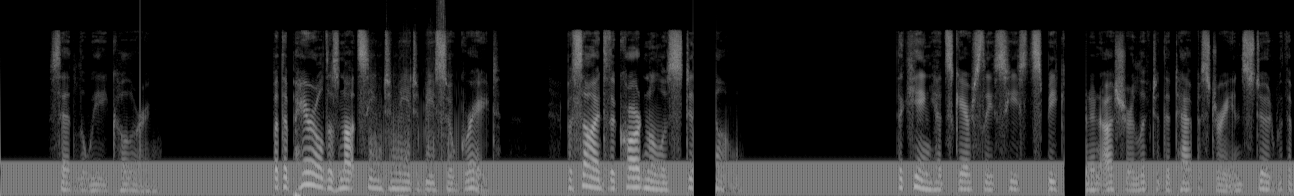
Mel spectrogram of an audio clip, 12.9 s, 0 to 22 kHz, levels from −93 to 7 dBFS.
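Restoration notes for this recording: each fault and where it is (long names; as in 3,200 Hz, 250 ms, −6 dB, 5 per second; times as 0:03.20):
mains buzz 60 Hz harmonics 11 −38 dBFS
0:01.40: click −22 dBFS
0:03.68–0:04.65: clipping −28 dBFS
0:06.93–0:07.16: drop-out 231 ms
0:10.64–0:10.86: drop-out 220 ms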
